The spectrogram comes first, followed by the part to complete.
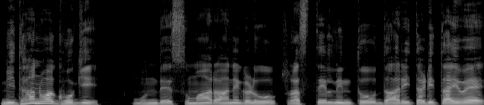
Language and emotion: Kannada, fearful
